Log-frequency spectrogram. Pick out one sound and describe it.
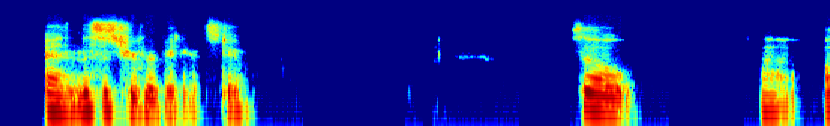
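A young woman speaks calmly over an online call, in short bursts.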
